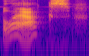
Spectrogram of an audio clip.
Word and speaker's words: BLKS: Ain't No Mo extends ahead of its first preview at the Public, and Blacks, but it's spelled BLKS, as announced full casting at the MCC Theater.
